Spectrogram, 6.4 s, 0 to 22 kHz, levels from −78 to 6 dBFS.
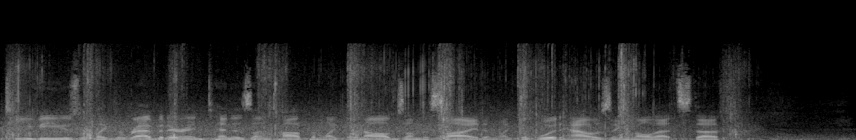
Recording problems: rain or running water; loud; throughout; 5 dB below the speech

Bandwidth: 15 kHz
